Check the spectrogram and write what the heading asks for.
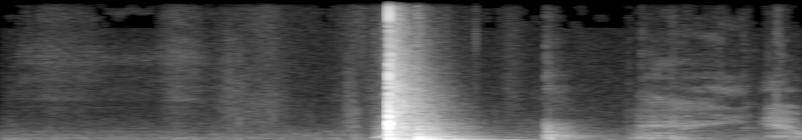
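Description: A golf club striking a ball off a hitting mat: one sharp, loud crack about two seconds in that rings out briefly in a small room, followed by a fainter knock.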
